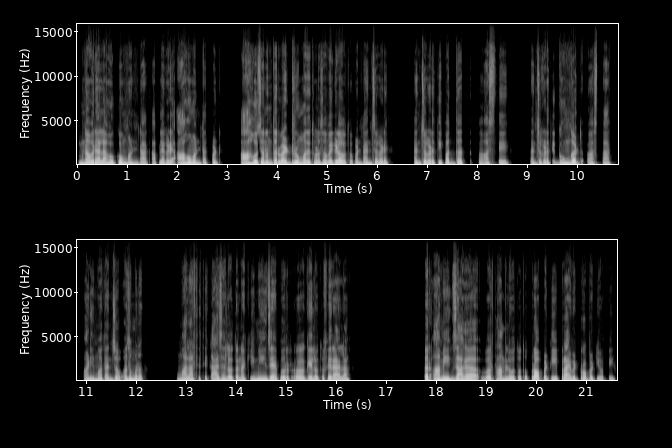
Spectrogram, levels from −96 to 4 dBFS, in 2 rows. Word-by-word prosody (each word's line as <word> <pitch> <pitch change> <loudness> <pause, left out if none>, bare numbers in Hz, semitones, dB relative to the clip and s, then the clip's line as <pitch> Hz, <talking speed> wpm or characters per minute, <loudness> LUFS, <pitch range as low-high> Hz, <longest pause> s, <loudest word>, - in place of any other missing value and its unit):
नवऱ्याला 115 0 +5
हुकूम 110 +5 +3
म्हणतात. 95 -4 -2
आपल्याकडे 110 +4 -2
आहो 110 +5 +4
म्हणतात. 100 -5 0
पण 115 0 -3 0.6
आहोचं 150 +5 +4
नंतर 140 +1 +1
बेडरूममध्ये 135 +4 +4
थोडसं 130 +2 +1
वेगळं 130 +2 +3
होतं. 105 -7 0
पण 105 +1 -5
त्यांच्याकडे, 130 +4 -1
त्यांच्याकडे 140 +4 -3
ती 160 - 0
पद्धत 130 +4 +1 0.3
अ, 105 - -5
असते. 100 -2 -4
त्यांच्याकडे 110 +2 -6
ते - - -12
घुंगट 115 +1 +3 0.2
असतात 95 -1 -7 0.3
आणि 105 +1 0
मग 105 +1 -1
त्यांचं 100 +1 -3
अजून 185 +9 +2
म्हणा, 250 +3 0 0.8
मला 150 +8 +2
तिथे 200 +1 -9
काय 175 +2 -1
झालं 125 - -1
होतं 90 -1 0
ना, 90 - 0
की 100 +1 -4
मी 100 +1 +1
जयपूर 100 +3 +1 0.2
अ, 95 0 +2
गेलो 95 +1 +2
होतो 130 +11 -4
फिरायला. 90 +1 +1 1.5
तर 130 0 +3
आम्ही 145 +11 +5
एक 180 - +1
जागावर 115 +2 +2
थांबलो 95 +1 0
होतो. 105 +6 -1
तो 210 - -5
प्रॉपर्टी, 120 +9 +2
प्रायव्हेट 115 -2 +1
प्रॉपर्टी 120 -4 -3
होती. 100 +5 -8
115 Hz, 145 wpm, -24 LUFS, 100-130 Hz, 1.5 s, नवऱ्याला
